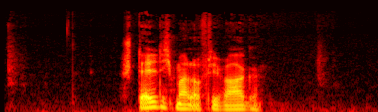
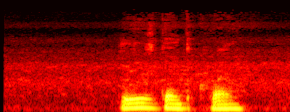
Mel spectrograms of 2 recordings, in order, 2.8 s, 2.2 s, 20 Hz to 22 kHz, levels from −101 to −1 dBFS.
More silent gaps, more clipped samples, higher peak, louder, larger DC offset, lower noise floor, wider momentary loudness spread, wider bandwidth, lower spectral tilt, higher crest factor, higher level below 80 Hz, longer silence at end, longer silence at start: neither; neither; second, -12 dBFS vs -8 dBFS; second, -32 LUFS vs -25 LUFS; neither; first, -72 dBFS vs -57 dBFS; first, 15 LU vs 4 LU; first, 15 kHz vs 7.2 kHz; second, -7 dB/octave vs -10 dB/octave; about the same, 22 dB vs 18 dB; second, -64 dBFS vs -58 dBFS; first, 0.9 s vs 0.35 s; about the same, 0.9 s vs 0.9 s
